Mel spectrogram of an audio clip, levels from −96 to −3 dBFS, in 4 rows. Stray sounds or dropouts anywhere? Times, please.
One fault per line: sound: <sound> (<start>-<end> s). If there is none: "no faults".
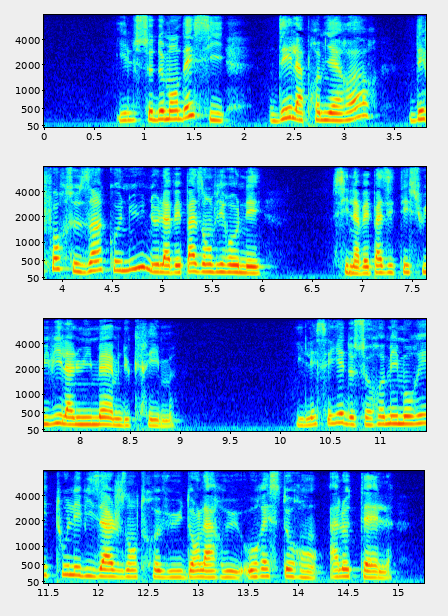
no faults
